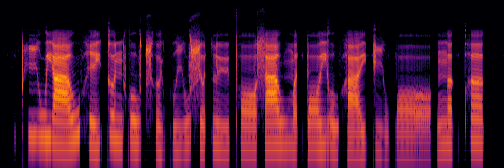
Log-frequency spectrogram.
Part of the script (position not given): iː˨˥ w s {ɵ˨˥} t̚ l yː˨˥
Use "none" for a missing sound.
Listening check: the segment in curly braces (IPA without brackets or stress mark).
ɵ˨˥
